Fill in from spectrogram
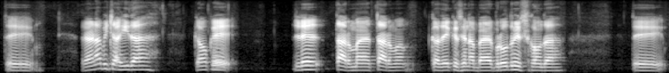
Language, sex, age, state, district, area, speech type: Punjabi, male, 45-60, Punjab, Fatehgarh Sahib, rural, spontaneous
